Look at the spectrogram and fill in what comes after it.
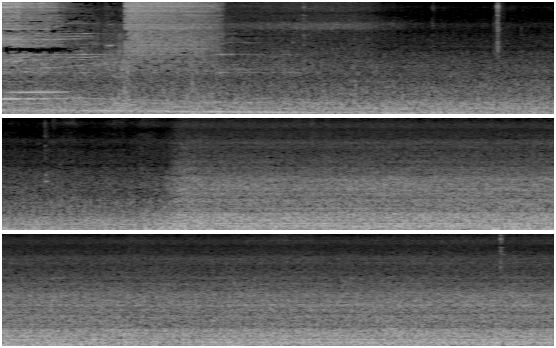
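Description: ACE commuter train standing at the platform with its diesel running, a steady low rumble. A hiss grows louder about seven seconds in.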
